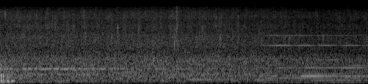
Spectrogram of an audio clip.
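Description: Heavy rain pours down in a steady, dense hiss of drops striking surfaces, loud and continuous throughout with no voices.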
